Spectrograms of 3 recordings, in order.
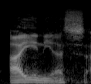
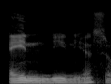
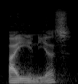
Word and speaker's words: Aeneas: I looked up the pronunciation of that. It's Aeneas. I thought it was Aeneas, but it's Aeneas.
